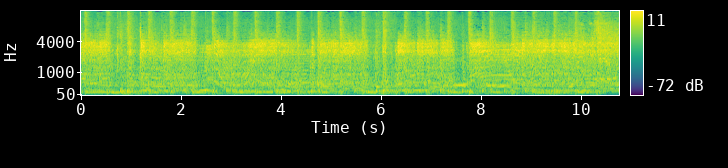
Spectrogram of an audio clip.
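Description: Live electric blues-rock band playing an instrumental passage: electric guitars over a moving electric bass line and drums, loud and steady.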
